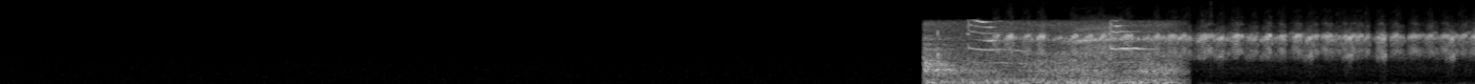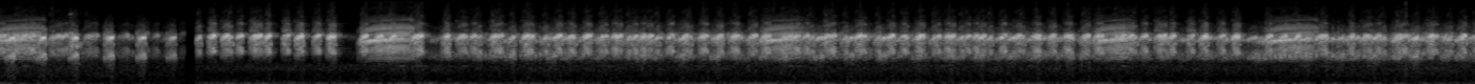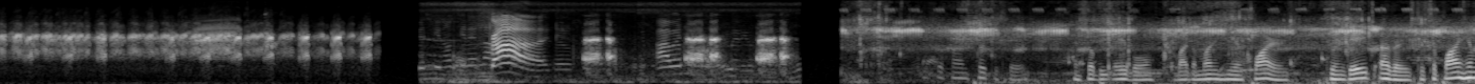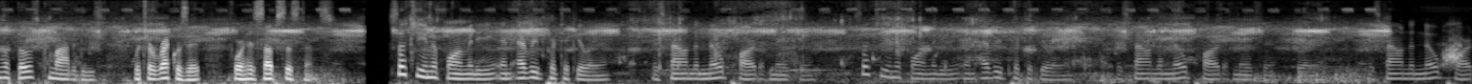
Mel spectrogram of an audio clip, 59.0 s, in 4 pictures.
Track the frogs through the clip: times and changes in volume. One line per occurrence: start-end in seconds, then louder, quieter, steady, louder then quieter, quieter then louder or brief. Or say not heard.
9.8-58.9 steady.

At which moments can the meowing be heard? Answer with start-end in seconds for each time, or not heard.
9.2-11.9.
